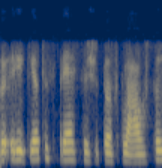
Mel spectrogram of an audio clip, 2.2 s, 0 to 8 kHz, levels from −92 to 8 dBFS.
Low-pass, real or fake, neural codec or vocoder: 7.2 kHz; real; none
